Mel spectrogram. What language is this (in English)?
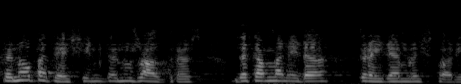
Catalan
